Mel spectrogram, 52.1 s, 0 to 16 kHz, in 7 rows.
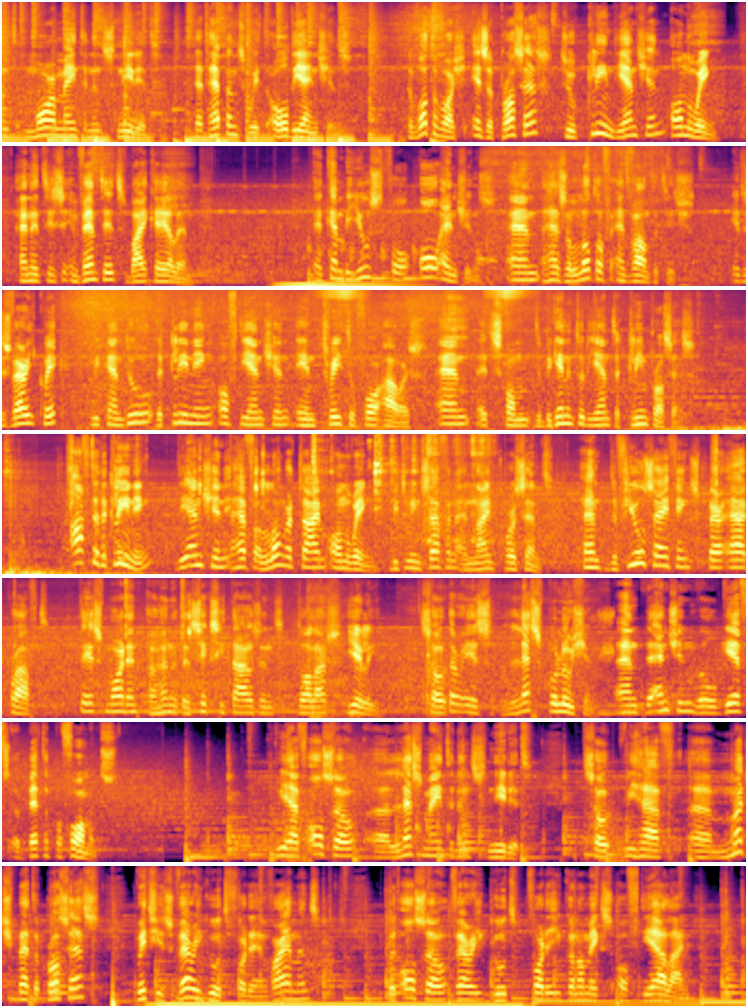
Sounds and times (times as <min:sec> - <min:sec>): Speech: 0:00.0 - 0:03.5, 0:04.1 - 0:09.4, 0:10.5 - 0:21.8, 0:23.0 - 0:38.4, 0:39.9 - 0:47.8, 0:48.5 - 0:51.5.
